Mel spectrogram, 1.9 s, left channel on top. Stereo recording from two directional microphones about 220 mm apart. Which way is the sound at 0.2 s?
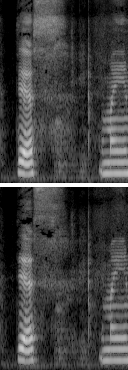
45° left (ahead or behind).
